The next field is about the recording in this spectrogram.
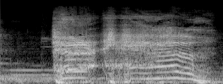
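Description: A wet, mucus-laden throat clearing from a person with phlegm in the throat. It comes as a loud, drawn-out, voiced rasp with a groaning tone and a brief break partway through.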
